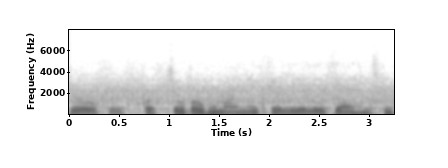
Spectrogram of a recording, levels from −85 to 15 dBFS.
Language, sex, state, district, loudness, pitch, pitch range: Hindi, female, Bihar, Madhepura, -28 LUFS, 180 Hz, 180-190 Hz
